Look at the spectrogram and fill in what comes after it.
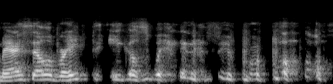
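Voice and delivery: high, laughing, words breaking into laughter. Reading a joke aloud from a book after messing it up, laughing while reading. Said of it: "I'm sorry, I'm laughing".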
